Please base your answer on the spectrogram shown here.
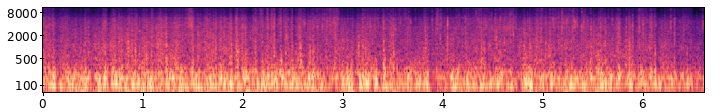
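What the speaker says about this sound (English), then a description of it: "the seas at Heng Fa Chun were very rough as waves kept smashing against the seawall" During Typhoon Wipha at Heng Fa Chuen, Hong Kong, rough waves crash against a seawall amid heavy rain and gusting wind, a loud, dense, continuous roar with no clear gaps.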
